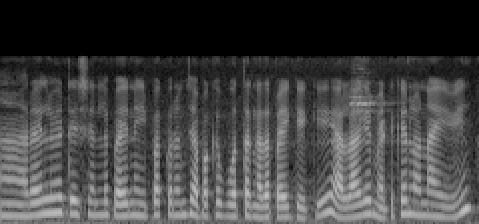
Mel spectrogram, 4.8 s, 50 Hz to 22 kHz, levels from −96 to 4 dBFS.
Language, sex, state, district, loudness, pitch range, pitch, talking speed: Telugu, female, Andhra Pradesh, Anantapur, -29 LUFS, 200-230 Hz, 215 Hz, 200 wpm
